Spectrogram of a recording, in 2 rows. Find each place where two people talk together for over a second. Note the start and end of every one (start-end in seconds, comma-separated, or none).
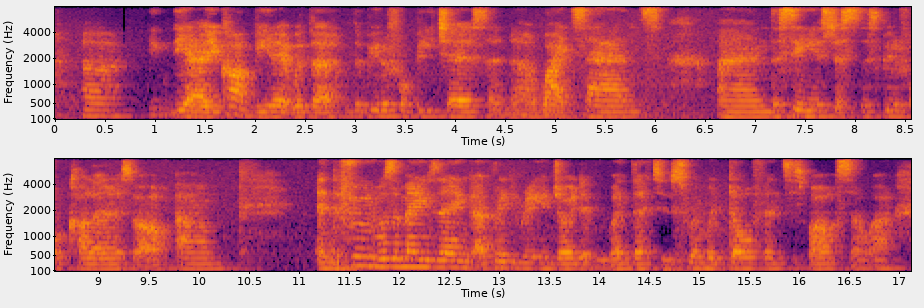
none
